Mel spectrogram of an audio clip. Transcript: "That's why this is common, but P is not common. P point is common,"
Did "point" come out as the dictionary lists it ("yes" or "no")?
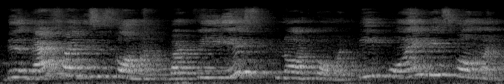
yes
